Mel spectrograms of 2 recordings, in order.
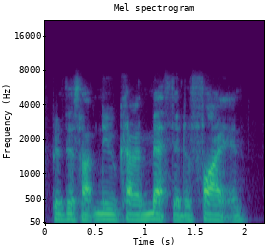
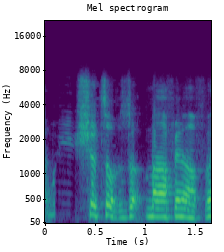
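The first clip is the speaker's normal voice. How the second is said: higher, fed-up mock retort; mock irritation; 5 semitones higher than usual. Skinny guy silencing the big guy, higher mock retort. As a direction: imitate a small guy telling off a loudmouth. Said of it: "that skinny guy's like".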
